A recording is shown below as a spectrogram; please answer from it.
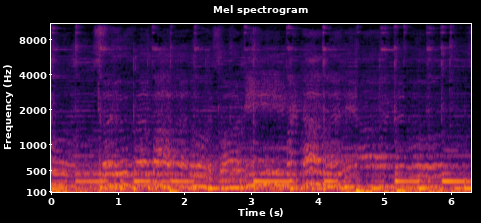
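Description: Live devotional bhajan music: harmonium with pakhawaj and tabla drumming, and voices chanting.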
